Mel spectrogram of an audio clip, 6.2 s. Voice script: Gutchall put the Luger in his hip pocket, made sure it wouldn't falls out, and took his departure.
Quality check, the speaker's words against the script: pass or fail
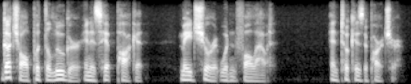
fail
